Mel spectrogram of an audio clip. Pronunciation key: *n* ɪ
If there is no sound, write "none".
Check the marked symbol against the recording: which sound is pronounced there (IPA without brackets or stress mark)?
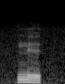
n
